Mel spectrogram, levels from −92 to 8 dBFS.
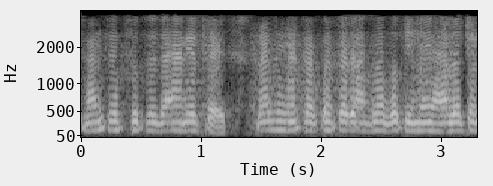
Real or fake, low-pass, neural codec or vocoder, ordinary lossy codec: fake; 3.6 kHz; codec, 16 kHz in and 24 kHz out, 0.6 kbps, FireRedTTS-2 codec; AAC, 16 kbps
